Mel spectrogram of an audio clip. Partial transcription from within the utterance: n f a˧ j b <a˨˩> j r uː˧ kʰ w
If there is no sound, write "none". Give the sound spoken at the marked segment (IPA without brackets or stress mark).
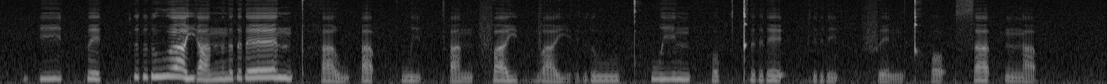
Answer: a˨˩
